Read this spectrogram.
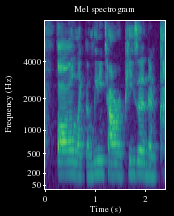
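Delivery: ordinary talk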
